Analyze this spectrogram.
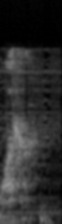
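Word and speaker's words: Walter: sir francis drake and sir water rolling that's how he pronounced his name water most africans in peter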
